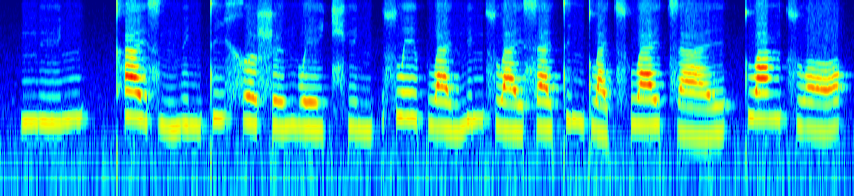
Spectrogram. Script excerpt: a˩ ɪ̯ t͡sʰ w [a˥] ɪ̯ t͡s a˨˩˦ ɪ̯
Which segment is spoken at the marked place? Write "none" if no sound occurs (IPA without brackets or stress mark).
a˥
